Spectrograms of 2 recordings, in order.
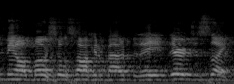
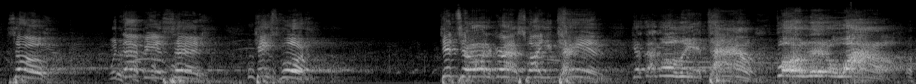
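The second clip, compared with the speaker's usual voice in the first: loud, higher shout to the crowd; loud promo close; 6 semitones higher, 7 dB louder than usual. Real, not acted. Fighter shouting his sign-off to the hometown crowd. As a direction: sign off with a boast.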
